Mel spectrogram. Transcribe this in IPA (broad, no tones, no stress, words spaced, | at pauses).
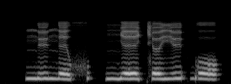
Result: ŋyŋexʷ | ɲe cøjyʔɡo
